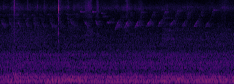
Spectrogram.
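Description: A bird chirping in a quick series of short, high, falling notes, over a steady low hum, with one sharp click about a second in.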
